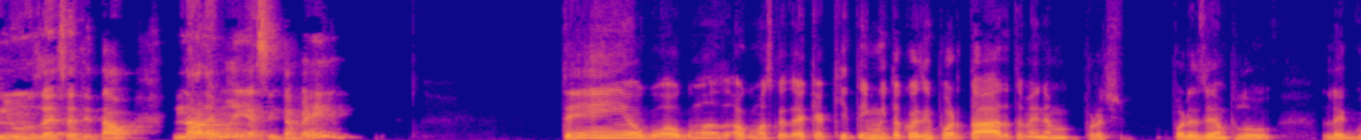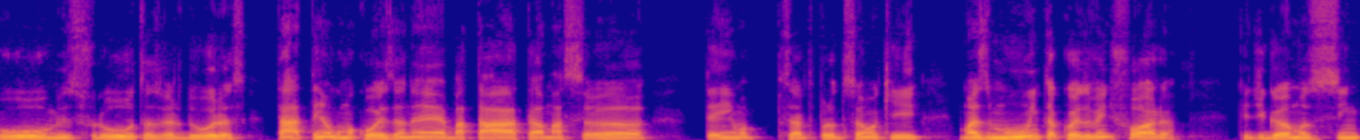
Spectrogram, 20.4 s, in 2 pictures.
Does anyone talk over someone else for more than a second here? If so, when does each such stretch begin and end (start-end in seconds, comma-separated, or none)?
none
